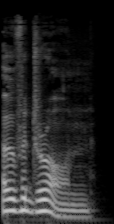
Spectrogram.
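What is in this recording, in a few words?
"overdrawn", British English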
